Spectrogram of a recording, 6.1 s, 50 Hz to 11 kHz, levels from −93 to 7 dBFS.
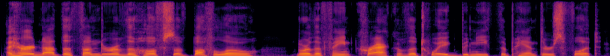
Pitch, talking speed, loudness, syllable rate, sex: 210 Hz, 205 wpm, -18 LUFS, 4.7 syllables/s, female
